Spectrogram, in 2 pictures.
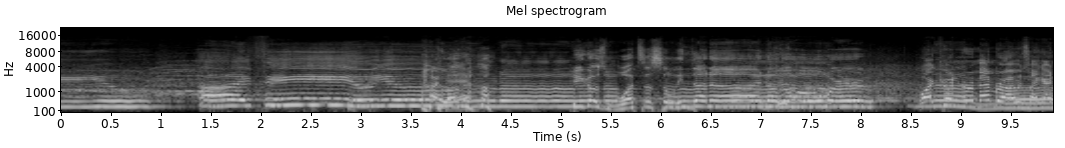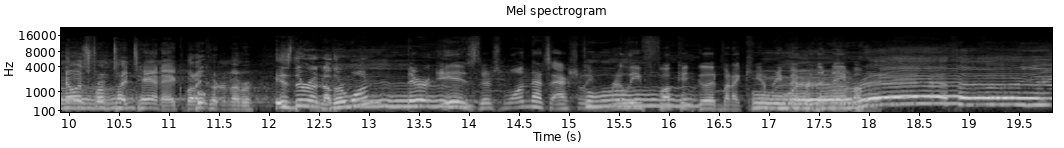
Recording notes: Live from Seattle!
